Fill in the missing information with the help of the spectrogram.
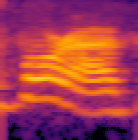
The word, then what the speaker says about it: Vora: So dear Tiffany, which is Dr. Tiffany Vera for most of us. I'm pronouncing it correctly. Yes. – It's Vora, V-O-R-A. – Oh, I'm sorry. I keep doing this, even though it's written Vora.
